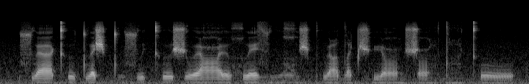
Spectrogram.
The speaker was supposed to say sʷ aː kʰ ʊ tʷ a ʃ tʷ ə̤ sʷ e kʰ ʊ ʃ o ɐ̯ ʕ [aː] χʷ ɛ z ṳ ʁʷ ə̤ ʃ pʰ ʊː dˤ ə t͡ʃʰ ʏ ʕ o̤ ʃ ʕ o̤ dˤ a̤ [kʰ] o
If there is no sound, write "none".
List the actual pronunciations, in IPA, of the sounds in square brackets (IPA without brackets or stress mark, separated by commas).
əː, kʰ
